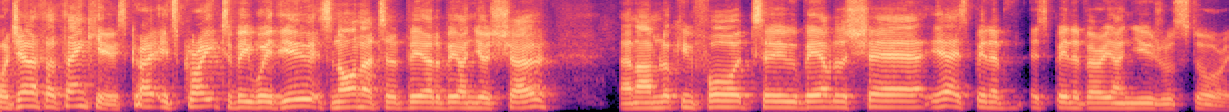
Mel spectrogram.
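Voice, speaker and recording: A very fast pace in an English accent, with ordinary pitch variation over a quiet background. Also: man, fairly high pitch for a man. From southern England. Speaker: former banker and pastor. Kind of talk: interview testimony.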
